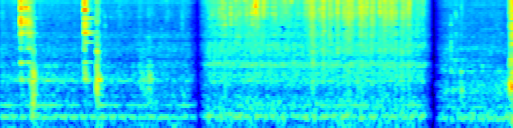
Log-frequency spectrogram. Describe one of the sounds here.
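Water bubbles and boils in a pot.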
